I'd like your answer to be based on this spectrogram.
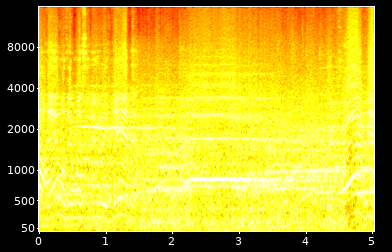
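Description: Crowd cheering and shouting at a 2015 all-star basketball game dunk contest, loud and sustained throughout, with whoops and a swelling roar near the end.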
